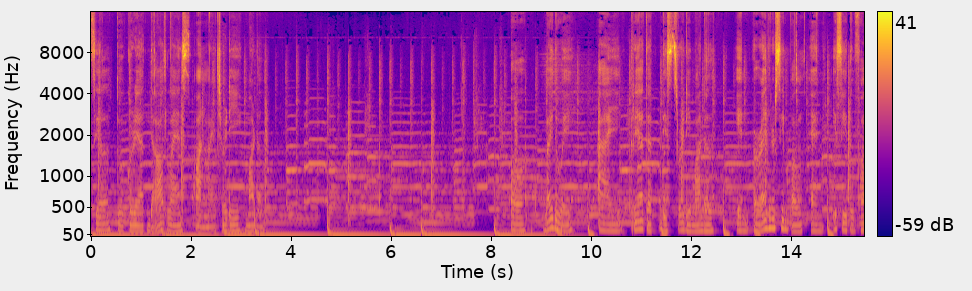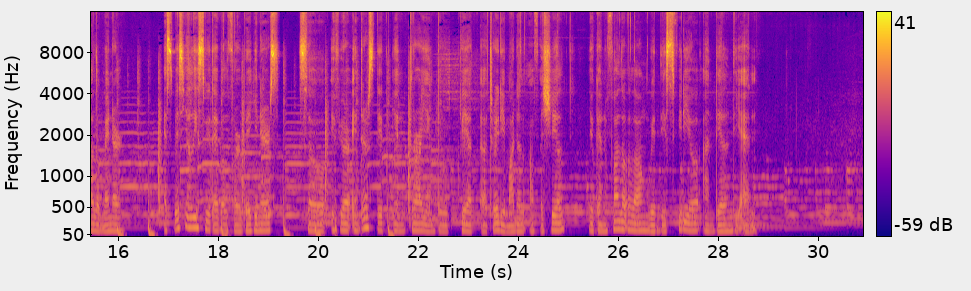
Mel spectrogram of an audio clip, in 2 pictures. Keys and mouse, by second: 1.9 right click, 2.7 right click, 2.9 super+z, 3.3 super+r, 5.2 super+r, 8.4 click, 11.0 super+r, 13.5 click, 13.8 click, 14.2 shift+click, 14.4 click, 15.1 s, 18.3-19.4 drag, 21.3 super+r, 22.3 shift+middle click, 22.6 s, 24.7 click, 24.9 shift+click, 25.4 s, 26.3 s, 29.0 click.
